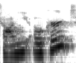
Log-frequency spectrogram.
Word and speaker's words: Chany Ockert: And again, her name is pronounced Chany Ockert, which is helpfully on her Zoom.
